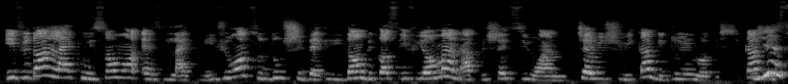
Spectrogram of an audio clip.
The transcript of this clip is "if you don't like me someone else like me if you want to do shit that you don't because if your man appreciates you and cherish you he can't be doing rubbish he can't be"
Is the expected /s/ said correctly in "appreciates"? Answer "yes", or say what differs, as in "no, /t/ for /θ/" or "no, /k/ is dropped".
no, /s/ is dropped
